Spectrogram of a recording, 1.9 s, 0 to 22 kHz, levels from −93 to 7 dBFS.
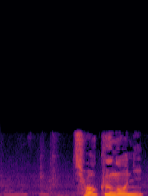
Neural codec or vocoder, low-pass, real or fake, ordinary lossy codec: none; 7.2 kHz; real; none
